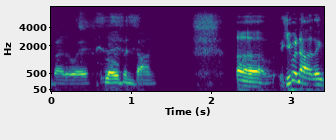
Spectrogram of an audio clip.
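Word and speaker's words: Lobendahn: Lobodendon. Yeah, Lobodon. There's like an extra syllable I always mess up. It's a great name, by the way, Lobodon.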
